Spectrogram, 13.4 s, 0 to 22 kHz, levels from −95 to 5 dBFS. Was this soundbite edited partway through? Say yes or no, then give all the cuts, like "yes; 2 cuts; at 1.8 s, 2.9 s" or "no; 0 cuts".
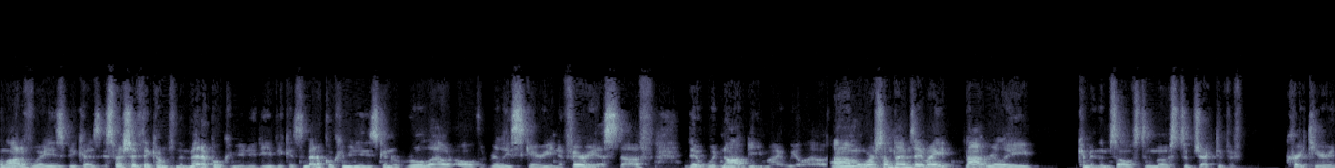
yes; 1 cut; at 8.3 s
